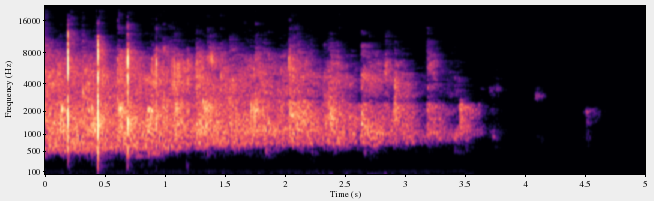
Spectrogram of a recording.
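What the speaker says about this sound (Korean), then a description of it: "우리 다시 한번 하나님께 영광의 박수 올려드리겠습니다" A church congregation applauds during a Sunday worship service with dense, steady clapping that tapers off and fades to silence after a few seconds, heard from a distance.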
